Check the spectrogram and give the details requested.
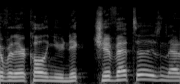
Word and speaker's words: Civetta: Was everybody over there calling you Nick Civetta? Isn't that how they say it in Italian? Yeah. Yeah. Well, I catch myself saying that sometimes because that's just the way it's pronounced over there.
